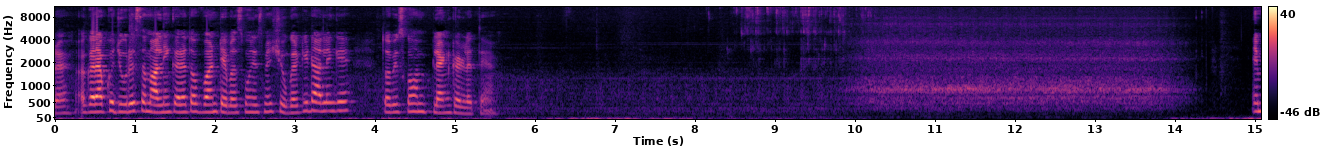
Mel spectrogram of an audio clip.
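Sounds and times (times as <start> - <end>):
hand blender motor whine: 9.6 - 14.4.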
